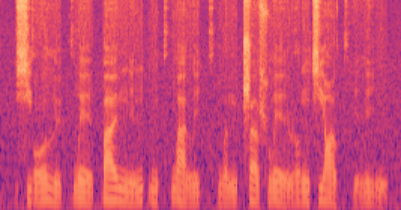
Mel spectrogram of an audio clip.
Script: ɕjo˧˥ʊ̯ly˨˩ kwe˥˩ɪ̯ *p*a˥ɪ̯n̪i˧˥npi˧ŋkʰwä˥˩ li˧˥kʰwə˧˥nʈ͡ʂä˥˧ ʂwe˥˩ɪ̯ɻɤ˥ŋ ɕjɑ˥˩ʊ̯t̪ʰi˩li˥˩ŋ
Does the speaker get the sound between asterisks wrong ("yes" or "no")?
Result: no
